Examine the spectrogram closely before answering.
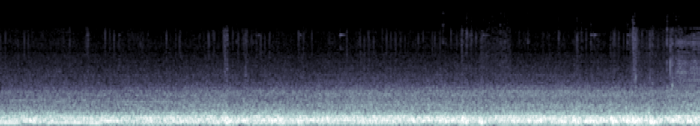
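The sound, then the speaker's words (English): Steady road rumble from a car driving along the Gardiner Expressway through downtown Toronto, a continuous loud low drone of engine and tire noise with a faint hiss above, unchanging throughout and free of voices. “I'm just uh, driving. I drive along the Gardiner Expressway through downtown Toronto from Scarborough to work every day”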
